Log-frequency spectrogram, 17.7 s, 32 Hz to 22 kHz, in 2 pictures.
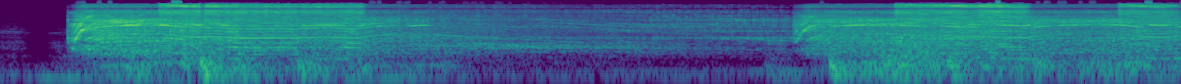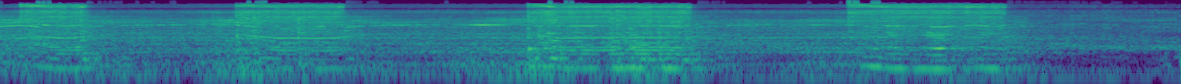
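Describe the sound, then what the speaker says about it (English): Flap wheel on a power grinder scrubbing undercoating off the toe board of a 1967 Pontiac Firebird, loud close-up whine in long sustained passes with short breaks where it spins down. "Get that undercoating in your flap wheel, and it's so long for the flap wheel."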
